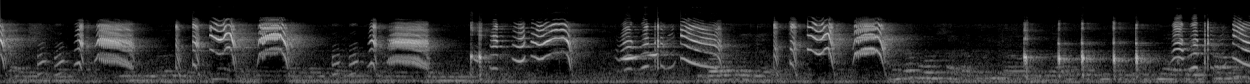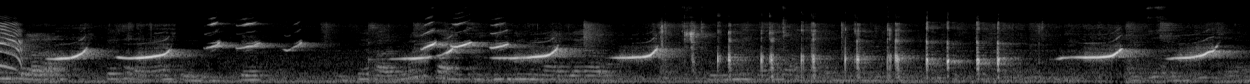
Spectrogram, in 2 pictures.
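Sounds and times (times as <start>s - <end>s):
parakeet whistling: 11.7s - 15.7s, 16.4s - 19.6s.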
